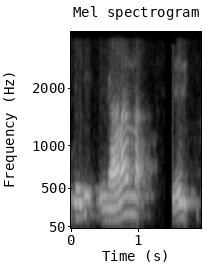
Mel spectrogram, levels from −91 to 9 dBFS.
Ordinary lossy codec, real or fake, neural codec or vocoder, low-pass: MP3, 32 kbps; real; none; 3.6 kHz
